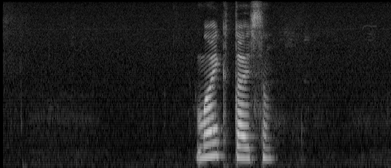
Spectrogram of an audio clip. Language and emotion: Russian, neutral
